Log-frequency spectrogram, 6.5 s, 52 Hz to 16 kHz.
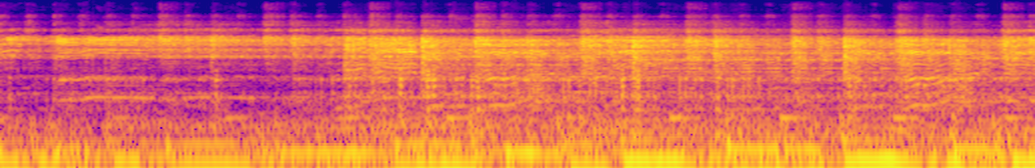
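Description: Cheap 3-watt, 4-ohm speaker driver playing music with a steady pulsing bass beat, driven hard to blow it out; it is getting hot enough to smell.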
